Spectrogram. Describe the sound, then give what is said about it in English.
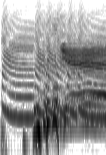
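A loud, sustained air horn blast played from a soundboard blares for about a second and a half, its bright, buzzing tone holding steady, with brief muffled voices audible underneath partway through. “It's right there, next to the air horn.”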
